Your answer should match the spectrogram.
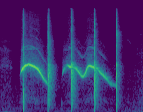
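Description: A person whistles two short, wavering phrases, the pitch gliding up and down, while five sharp claps land among the notes. No one speaks.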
